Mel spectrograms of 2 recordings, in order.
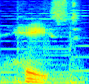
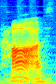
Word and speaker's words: Host: vers the world says my name is pronounced James haste well then then why don't you spell it like that if you spell your name wrong then everyone's going to pronounce it wrong if it's not host if it's haste and not host then spell it like haste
